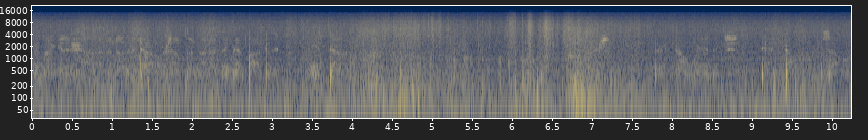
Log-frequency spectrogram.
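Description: A man whispering in a hushed voice, with a few small faint clicks.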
